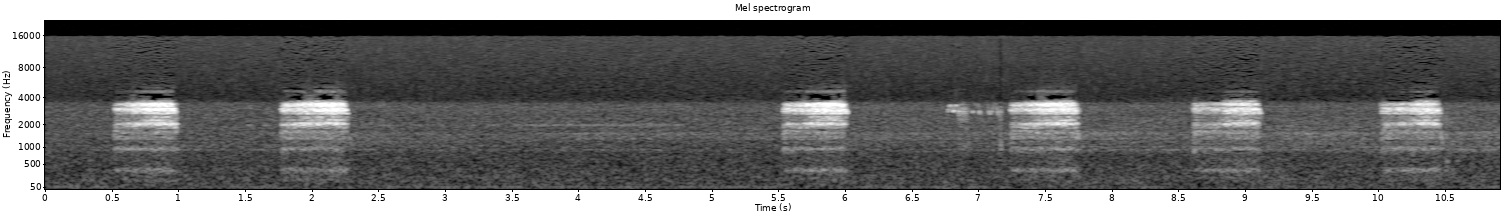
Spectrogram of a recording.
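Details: Owls in a nest-box camera housing before dawn at 4:45 AM on 6 April 2015, three birds inside and coming and going; six harsh, hissing screeches, each under half a second, loosely spaced over eleven seconds, with a faint steady background hum.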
